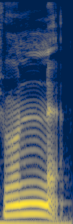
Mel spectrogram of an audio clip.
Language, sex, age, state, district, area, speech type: Hindi, male, 18-30, Rajasthan, Karauli, rural, read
